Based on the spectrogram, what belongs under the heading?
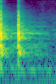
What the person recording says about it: frame that's got the glass actually built in there you can hear that when I tap it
